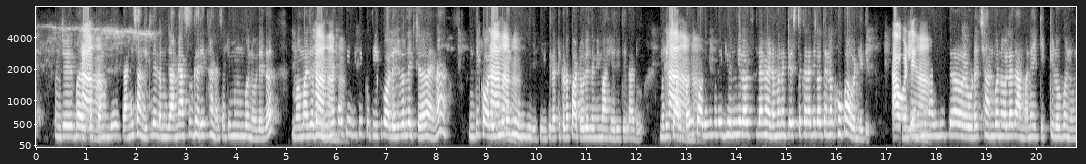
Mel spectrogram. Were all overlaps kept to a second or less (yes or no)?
yes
